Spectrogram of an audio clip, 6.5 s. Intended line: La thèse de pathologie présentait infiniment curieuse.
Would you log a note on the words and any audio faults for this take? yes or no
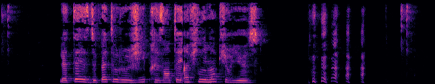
yes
